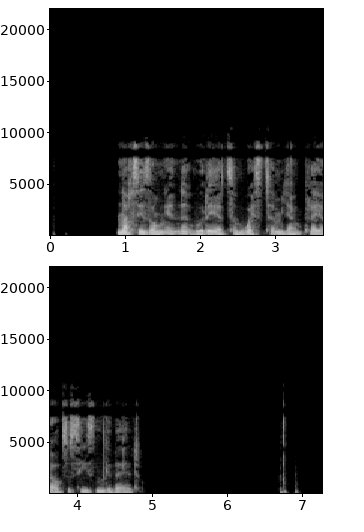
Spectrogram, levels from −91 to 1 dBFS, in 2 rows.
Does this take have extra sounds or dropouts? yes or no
no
